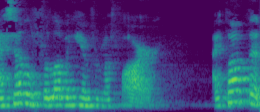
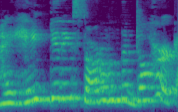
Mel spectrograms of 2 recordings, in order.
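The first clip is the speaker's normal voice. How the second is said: raised-pitch defensive voice; 8 semitones higher, 3 dB louder than usual. Narrator reads her own reply after he teases her about being brave: defensive. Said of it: "I said defensively".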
